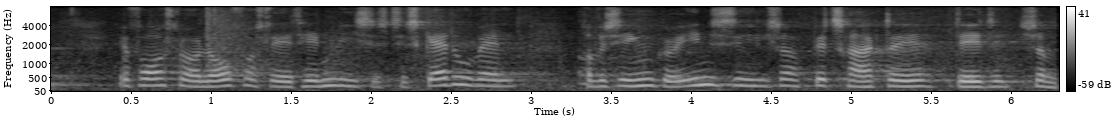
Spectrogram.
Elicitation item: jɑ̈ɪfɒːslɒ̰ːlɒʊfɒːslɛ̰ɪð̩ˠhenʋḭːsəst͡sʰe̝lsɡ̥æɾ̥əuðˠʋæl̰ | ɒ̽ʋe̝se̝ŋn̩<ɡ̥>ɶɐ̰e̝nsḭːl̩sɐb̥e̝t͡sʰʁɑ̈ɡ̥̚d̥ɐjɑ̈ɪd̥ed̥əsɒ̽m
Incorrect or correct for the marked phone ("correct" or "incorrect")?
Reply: correct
